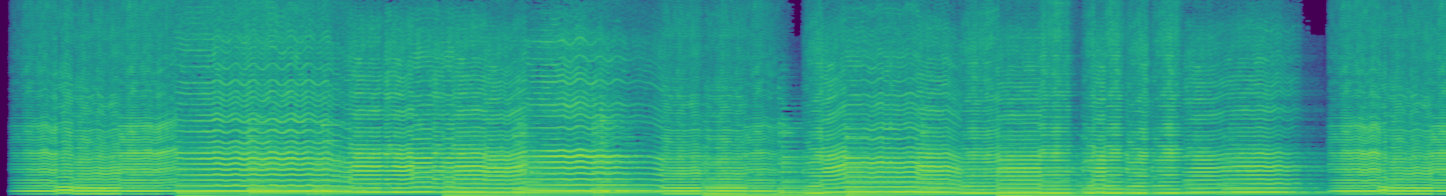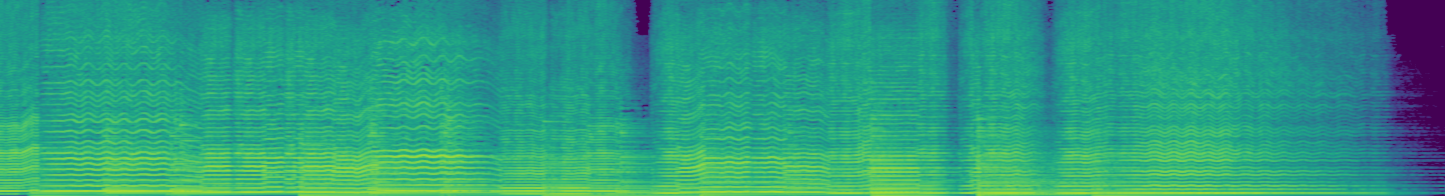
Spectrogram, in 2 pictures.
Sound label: violin; Czardas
